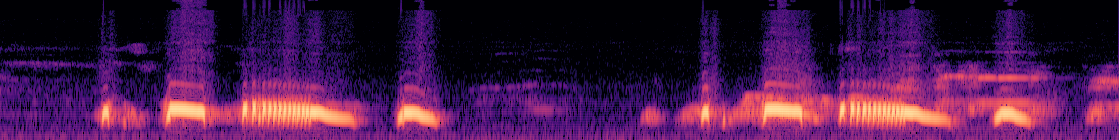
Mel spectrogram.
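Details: Female dove calling to excite males, giving two matching phrases about three seconds apart. Each has short clipped notes, a long loud coo falling at the end, and a final hooked note.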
